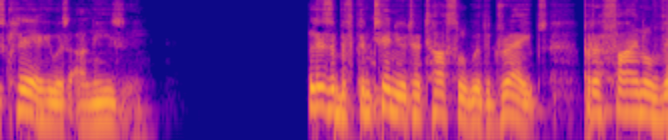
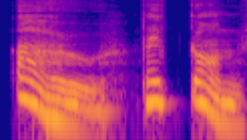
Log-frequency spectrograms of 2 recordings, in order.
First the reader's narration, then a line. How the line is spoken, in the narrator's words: sighed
